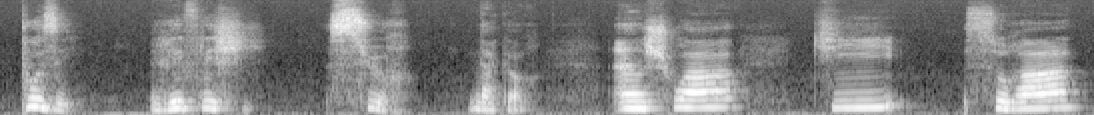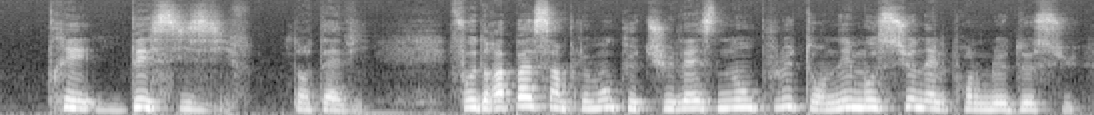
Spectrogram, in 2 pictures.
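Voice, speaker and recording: In a very clean recording with a silent background, a woman with a fairly high pitch and a dark, mellow tone speaks very slowly with fairly even intonation, big swings in loudness and long, frequent pauses. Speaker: tarot card reader. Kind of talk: tarot reading video. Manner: halting, frequent hesitations.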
